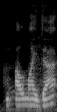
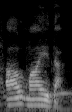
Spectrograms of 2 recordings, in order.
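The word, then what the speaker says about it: Al-Ma'ida: So, the way you write it, Al-Maida, is as it is pronounced, Al-Maida.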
